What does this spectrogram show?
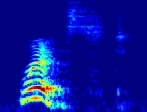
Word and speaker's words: wrist: we know when we see wr that the w is going to be silent and the r is going to make the sound so let's use that rule sounding out this word the w is silent and now i sound it out er est wrist okay let's dive into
